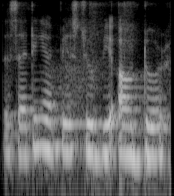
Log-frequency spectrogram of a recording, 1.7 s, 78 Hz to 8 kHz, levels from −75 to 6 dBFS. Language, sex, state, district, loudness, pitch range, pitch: English, female, Assam, Kamrup Metropolitan, -19 LUFS, 200-215 Hz, 205 Hz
